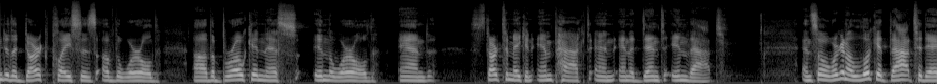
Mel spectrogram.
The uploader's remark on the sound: at Springbrook Church in Antigo, WI.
